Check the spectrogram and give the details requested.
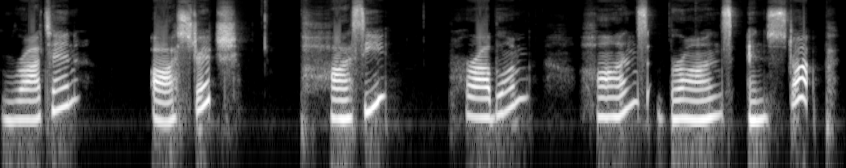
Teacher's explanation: the tongue height is low, back, the lips are unrounded, and it is tense.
